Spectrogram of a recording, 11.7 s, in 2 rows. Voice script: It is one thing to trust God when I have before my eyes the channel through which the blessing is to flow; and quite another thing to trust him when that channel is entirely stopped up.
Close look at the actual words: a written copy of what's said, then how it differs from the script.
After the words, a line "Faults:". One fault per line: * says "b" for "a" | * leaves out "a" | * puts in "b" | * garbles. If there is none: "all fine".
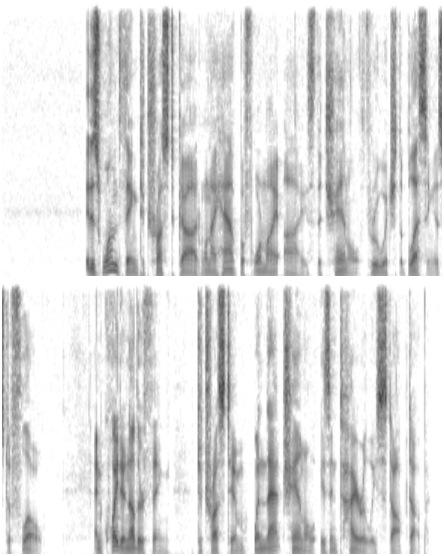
It is one thing to trust God when I have before my eyes the channel through which the blessing is to flow; and quite another thing to trust him when that channel is entirely stopped up.
Faults:
all fine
